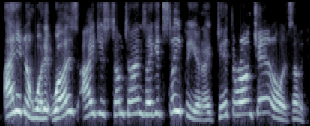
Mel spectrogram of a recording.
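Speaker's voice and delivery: put-on high, falsely innocent little-kid excuse. Excuse to parents after busted.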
